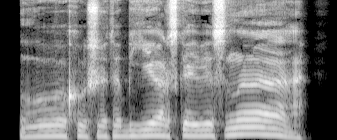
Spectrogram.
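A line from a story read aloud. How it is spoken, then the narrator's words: Groaning. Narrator (Russian): простонал Анил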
